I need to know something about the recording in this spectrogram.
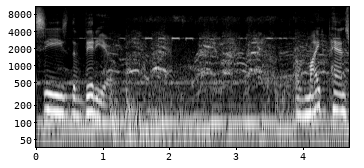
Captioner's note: crowd chanting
